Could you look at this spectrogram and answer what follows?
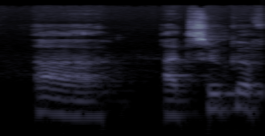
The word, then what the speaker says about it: Otsuka: So you work with Otsuka Pharmaceutical Companies.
